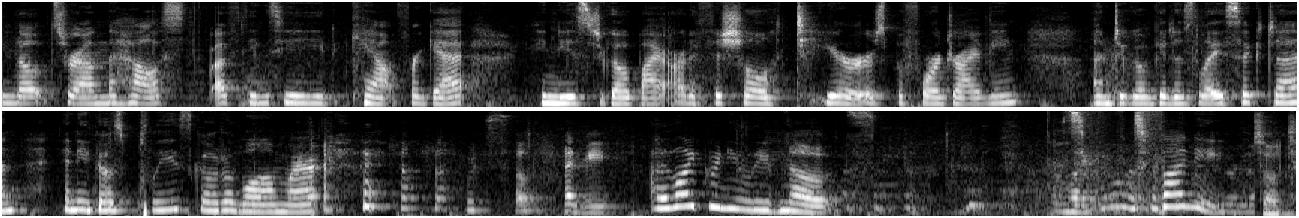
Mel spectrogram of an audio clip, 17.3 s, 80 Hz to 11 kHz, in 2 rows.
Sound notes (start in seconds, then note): 10.7 chuckles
